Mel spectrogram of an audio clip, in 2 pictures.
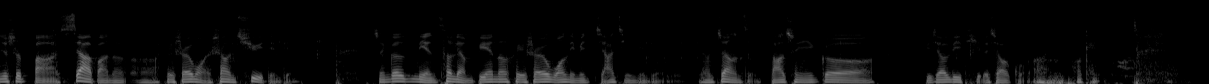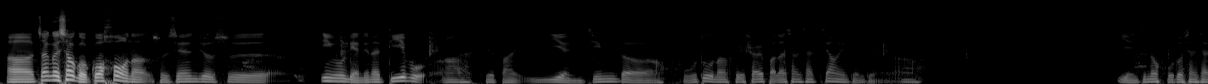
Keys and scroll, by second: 0.4 space, 1.5 space, 2.3 space, 2.7 space, 6.4 d, 6.5 d, 6.7 d, 6.9 d, 7.1 alt+s, 9.6 space, 12.7 space, 15.4-16.3 typing, 17.5 ctrl+z, 19.0 ctrl+z, 21.7 space, 22.2 alt+s, 23.2 alt+s, 23.7 space.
